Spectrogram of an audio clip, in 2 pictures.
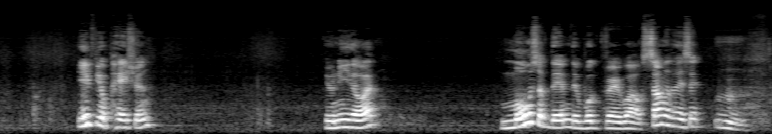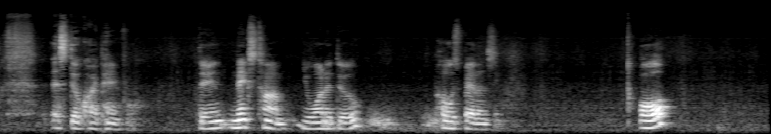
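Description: A man speaks calmly and clearly up close.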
